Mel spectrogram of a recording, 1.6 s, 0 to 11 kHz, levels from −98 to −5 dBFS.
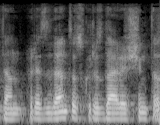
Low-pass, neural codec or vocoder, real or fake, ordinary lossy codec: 9.9 kHz; vocoder, 48 kHz, 128 mel bands, Vocos; fake; AAC, 32 kbps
